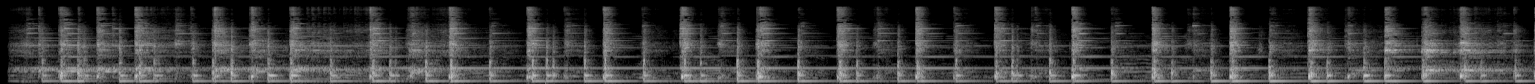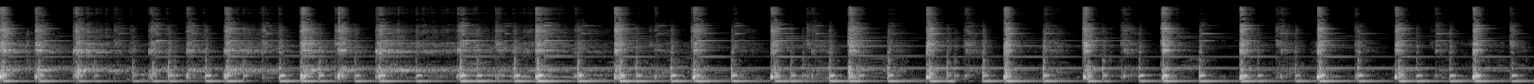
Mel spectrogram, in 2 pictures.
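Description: Small hand-held metal cymbal struck in a steady ritual beat, about three strikes a second, each strike ringing briefly, over a steady low tone.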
